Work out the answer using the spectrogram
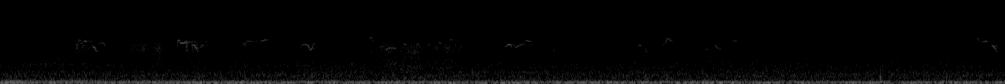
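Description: Small birds giving short, high chirps, a dozen or so scattered through most of the stretch and one more near the end, over a low steady rumble.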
